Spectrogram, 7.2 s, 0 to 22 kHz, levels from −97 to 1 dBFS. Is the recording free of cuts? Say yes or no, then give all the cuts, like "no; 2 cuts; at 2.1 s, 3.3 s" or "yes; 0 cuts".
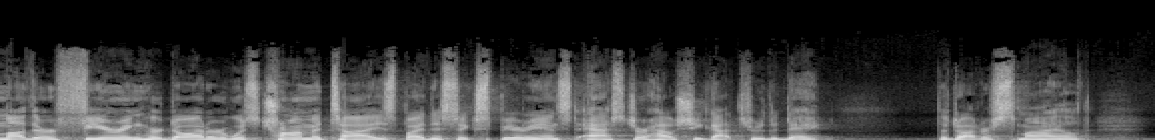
yes; 0 cuts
